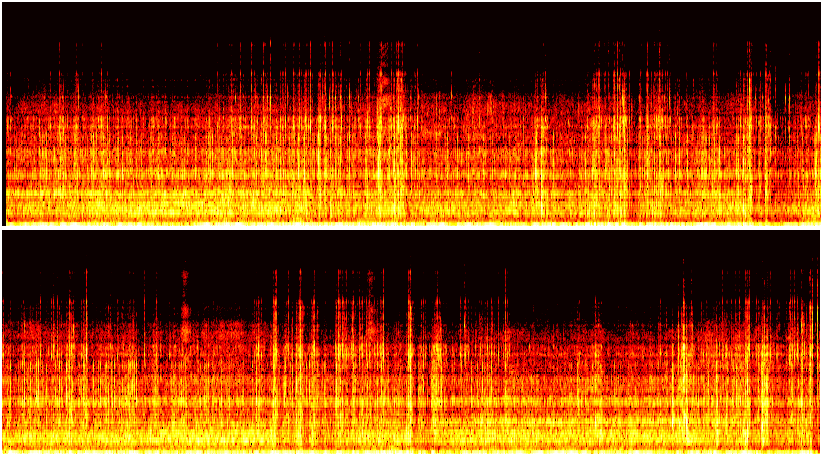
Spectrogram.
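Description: Mountain bike rolling fast along a dirt trail, heard from a GoPro mounted on the bike: steady tyre rumble and wind buffeting on the microphone, with frequent small clicks and rattles from the bike and camera mount.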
